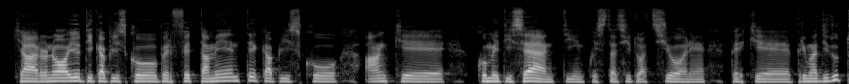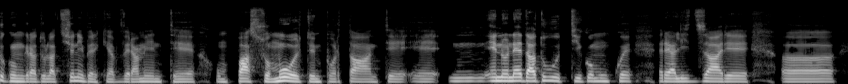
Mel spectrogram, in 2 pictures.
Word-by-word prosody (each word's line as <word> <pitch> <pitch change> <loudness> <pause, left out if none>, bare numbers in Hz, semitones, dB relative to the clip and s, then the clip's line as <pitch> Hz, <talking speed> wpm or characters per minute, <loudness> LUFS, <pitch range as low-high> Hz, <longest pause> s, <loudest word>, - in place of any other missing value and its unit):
Chiaro, 140 -3 +2
no, 150 +1 +4
io 165 +1 +3
ti 150 0 -3
capisco 140 -1 -1
perfettamente, 145 +6 -2
capisco 140 -2 -5 0.2
anche 135 -2 -3 0.3
come 145 -1 0
ti 135 0 -5
senti 130 -3 +1
in 125 0 -7
questa 125 +1 -8
situazione, 125 -1 -6 0.2
perché, 120 -1 -5
prima 135 +1 -2
di 140 +2 -4
tutto, 195 +1 -2
congratulazioni 135 +2 +1
perché 125 -1 -3
è 120 - -3
veramente 125 0 -2 0.2
un 125 -2 -5
passo 135 0 +4
molto 140 -2 +6
importante 125 -1 -2
e, 130 -2 -8
mhmm, 150 0 -4
e 165 +2 +4
non 165 0 +8
è 170 - +9
da 155 -2 +8
tutti 155 -3 0
comunque, 145 0 -1 0.2
realizzare, 135 -1 +2 0.3
uhm, 130 0 0
135 Hz, 125 wpm, -21 LUFS, 130-145 Hz, 0.3 s, è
